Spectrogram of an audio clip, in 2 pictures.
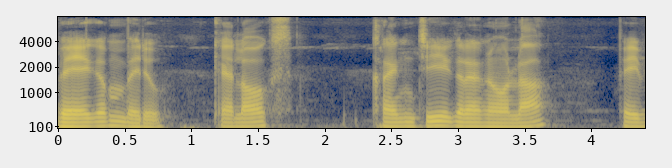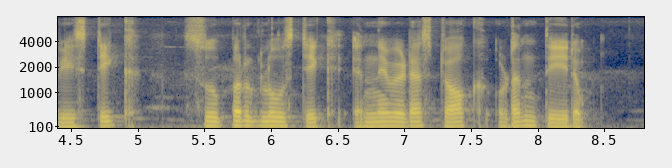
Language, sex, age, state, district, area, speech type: Malayalam, male, 18-30, Kerala, Palakkad, rural, read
